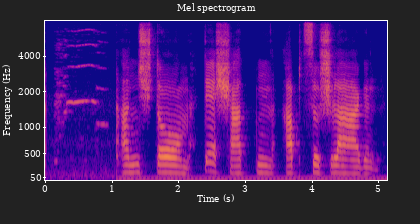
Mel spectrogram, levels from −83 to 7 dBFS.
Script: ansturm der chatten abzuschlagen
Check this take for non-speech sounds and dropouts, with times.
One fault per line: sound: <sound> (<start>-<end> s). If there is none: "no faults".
sound: squeak (0.1-1.0 s)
